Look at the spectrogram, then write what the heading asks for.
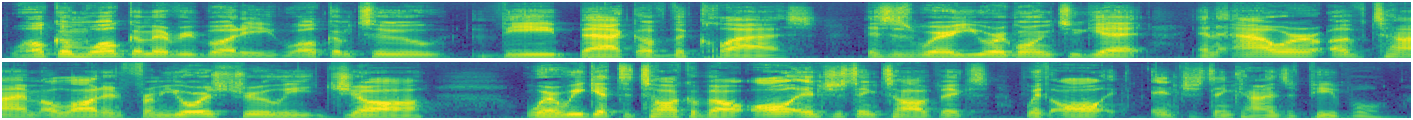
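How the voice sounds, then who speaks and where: A young man of about nineteen hosts a roundtable chat. His voice is smooth and clear, at a middling pitch for a man. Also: fairly even intonation, normal speed, fairly bright tone. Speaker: talk show host.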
